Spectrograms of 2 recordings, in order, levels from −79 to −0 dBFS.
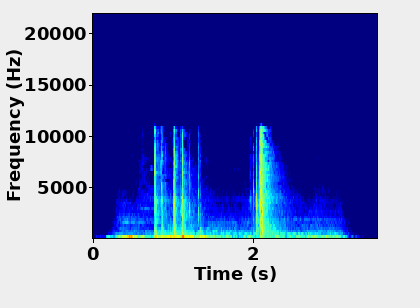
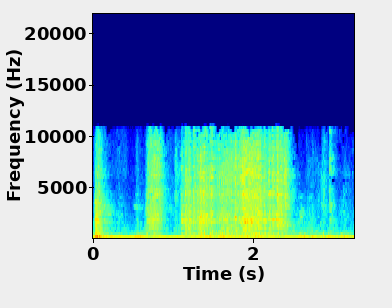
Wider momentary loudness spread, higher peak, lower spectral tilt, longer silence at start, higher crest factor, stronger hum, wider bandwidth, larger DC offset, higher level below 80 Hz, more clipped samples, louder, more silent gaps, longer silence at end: first, 24 LU vs 11 LU; first, -4 dBFS vs -10 dBFS; about the same, -2.5 dB/octave vs -2.5 dB/octave; first, 0.15 s vs 0 s; first, 22 dB vs 16 dB; neither; about the same, 11.5 kHz vs 11.5 kHz; neither; first, -32 dBFS vs -44 dBFS; neither; second, -30 LUFS vs -24 LUFS; neither; first, 0.4 s vs 0 s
